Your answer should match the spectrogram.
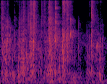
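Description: Clear plastic poly bag crinkling as it is handled: a string of short, irregular crackles.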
